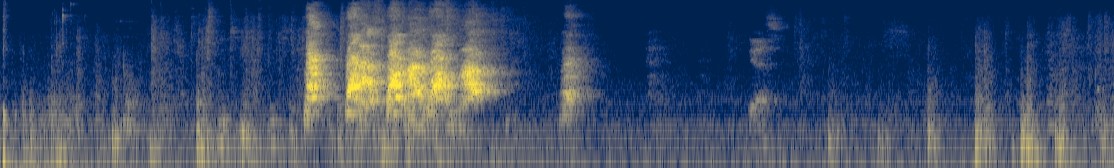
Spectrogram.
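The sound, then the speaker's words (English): A loud, rapid burst of dogs barking lasts a couple of seconds, with overlapping yaps. Quieter talking comes before and after the barking. “Dogs are guarding the thermostat, among the many things they do.”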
